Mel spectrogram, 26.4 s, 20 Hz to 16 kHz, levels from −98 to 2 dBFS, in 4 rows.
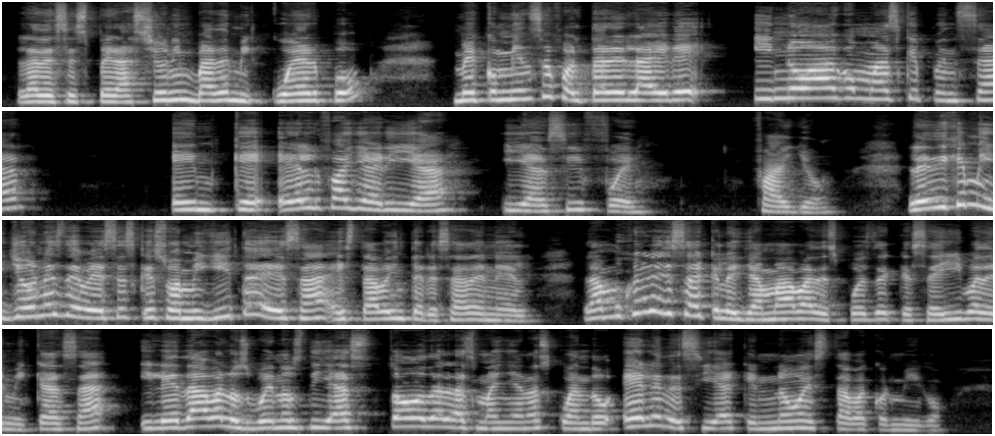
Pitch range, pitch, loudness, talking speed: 220-285 Hz, 250 Hz, -18 LUFS, 155 wpm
